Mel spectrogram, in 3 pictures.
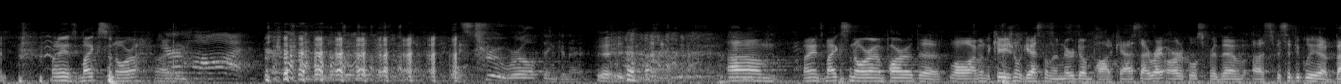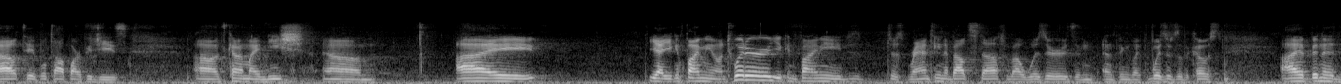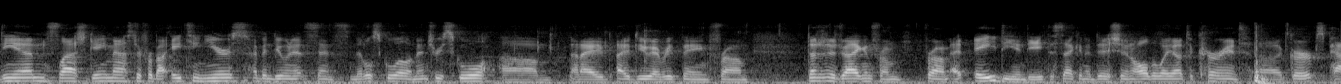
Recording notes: This is a the DM panel from Salt Lake Gaming Con!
